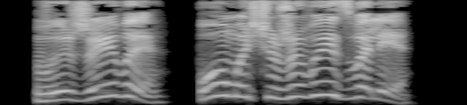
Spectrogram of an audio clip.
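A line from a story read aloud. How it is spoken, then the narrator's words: Shouted from above. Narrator (Russian): прокричал им кто-то сверху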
